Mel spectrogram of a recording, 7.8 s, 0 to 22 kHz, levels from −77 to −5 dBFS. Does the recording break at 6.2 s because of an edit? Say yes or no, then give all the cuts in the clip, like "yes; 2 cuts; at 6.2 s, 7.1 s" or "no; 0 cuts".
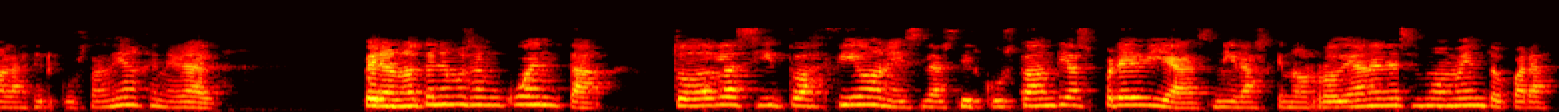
no; 1 cut; at 1.6 s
